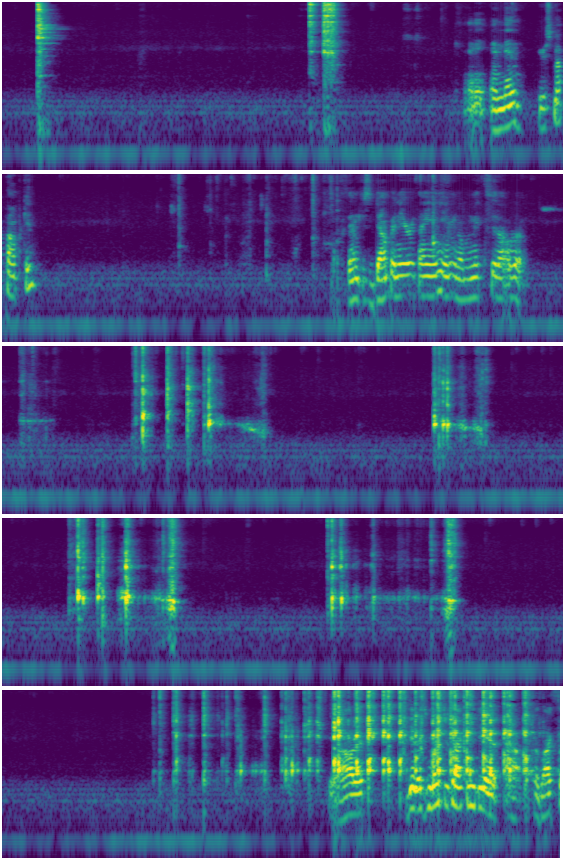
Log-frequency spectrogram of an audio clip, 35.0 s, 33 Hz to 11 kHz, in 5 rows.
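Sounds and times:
metal spoon scraping tin can: 21.9 - 23.3, 25.1 - 26.8, 30.0 - 35.0.

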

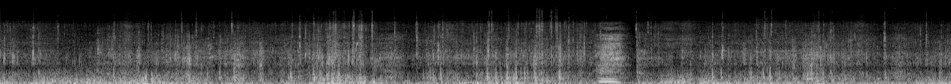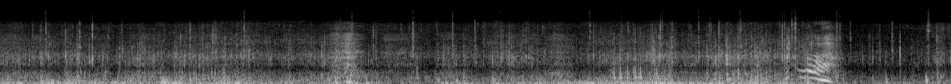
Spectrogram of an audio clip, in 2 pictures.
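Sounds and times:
bike chain and frame clattering: 0.0 - 19.0
bike tyres rolling on dirt: 0.0 - 19.0
wind rumble on microphone: 0.0 - 19.0.

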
